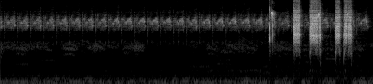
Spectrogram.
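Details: Steady pulsing high insect trill for about five seconds, then a young male black francolin in its first season breaks in with a sharp note and a series of loud, harsh, rasping bursts.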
